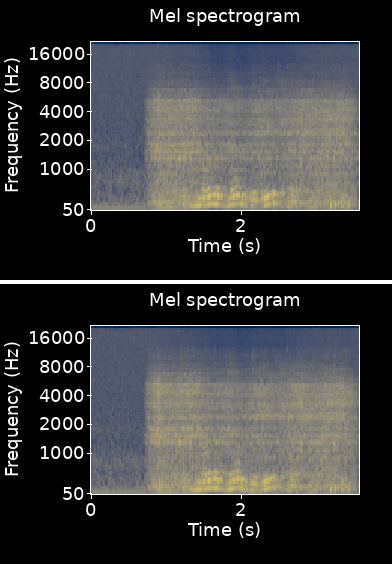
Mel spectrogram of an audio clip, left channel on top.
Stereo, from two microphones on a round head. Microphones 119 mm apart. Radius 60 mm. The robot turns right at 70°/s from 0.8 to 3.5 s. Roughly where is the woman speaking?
Right.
